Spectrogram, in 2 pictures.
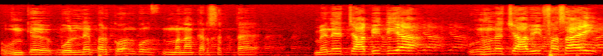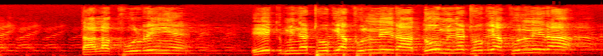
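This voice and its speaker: A middle-aged man, a comic poet, telling funny stories on stage with quick switches into quoted voices. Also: sits high, fairly even intonation, a bit bright. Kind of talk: stand-up storytelling.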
